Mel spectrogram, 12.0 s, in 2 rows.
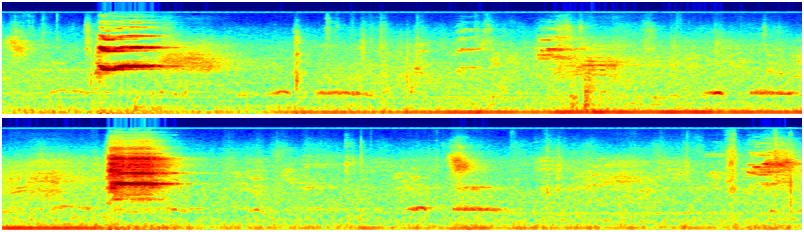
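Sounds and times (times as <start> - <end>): dove cooing: 0.3 - 7.5, 9.0 - 9.9.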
